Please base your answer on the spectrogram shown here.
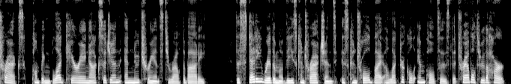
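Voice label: Atrial Fibrillation, voice over demos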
